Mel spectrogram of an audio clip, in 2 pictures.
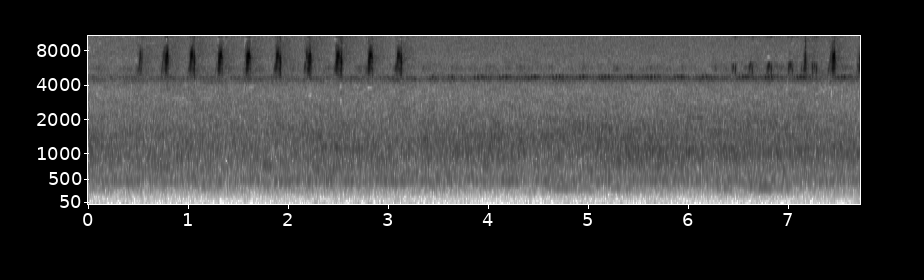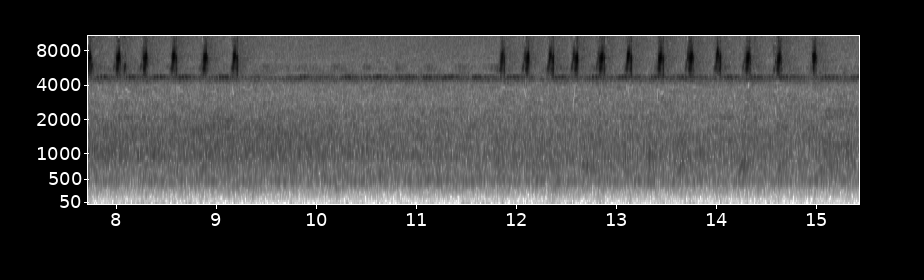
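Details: An insect gives bursts of sharp, high chirps, about three a second, over a faint steady evening hum.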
